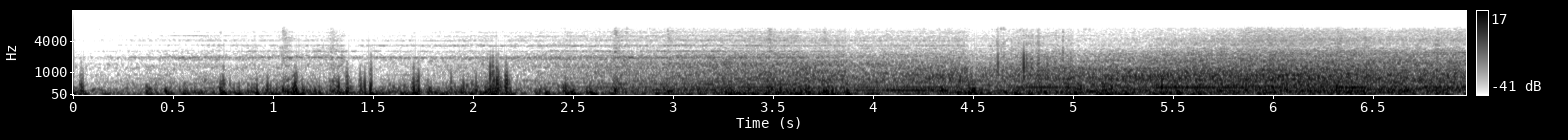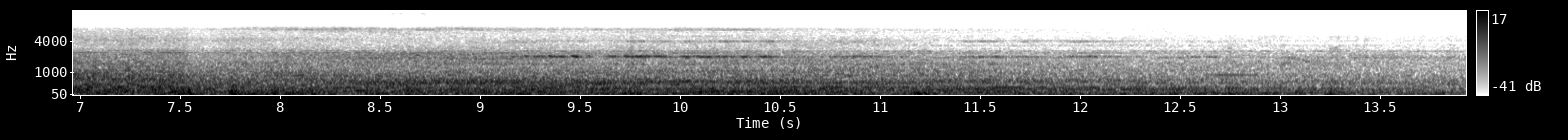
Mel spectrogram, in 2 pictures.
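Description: JR 113 series electric multiple unit running past close by as it slows into the station. A run of wheel knocks comes in the first couple of seconds, a thin high squeal rises as it brakes, and the sound slowly fades as the train draws away.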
